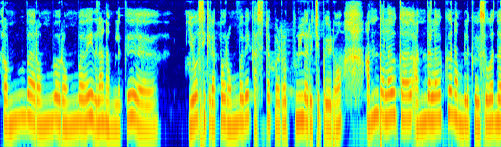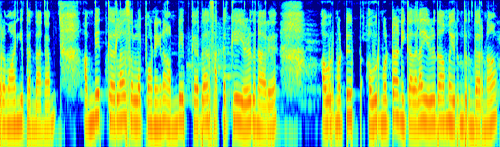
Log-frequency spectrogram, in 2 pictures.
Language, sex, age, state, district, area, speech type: Tamil, female, 18-30, Tamil Nadu, Kallakurichi, urban, spontaneous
